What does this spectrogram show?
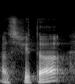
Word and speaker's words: الشتاء: And then we have, so with MSA, you have the ending due to the hamza, al-shita. And then in spoken, we're not really pronouncing this, we're just saying al-shita.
